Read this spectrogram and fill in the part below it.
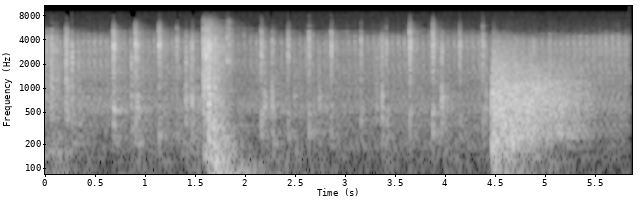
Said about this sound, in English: Hey, that was a gun. Who's there? Miss, did you hear a gunshot?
